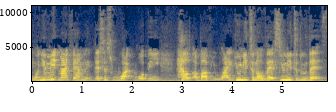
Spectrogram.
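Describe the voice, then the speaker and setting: A woman's voice: sits high, a bit bright, slight background noise, rough recording. A young woman from Kenya giving earnest, casual advice on her vlog, repeating points and laughing lightly. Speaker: YouTuber.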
